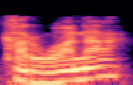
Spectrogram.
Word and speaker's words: Caruana: how is that pronounced it's a Maltese last name and in Malta it would be pronounced caruana but uh I've heard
